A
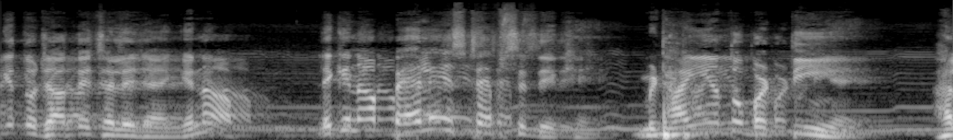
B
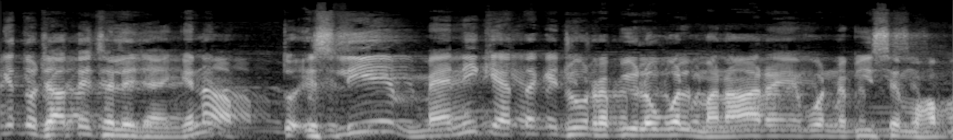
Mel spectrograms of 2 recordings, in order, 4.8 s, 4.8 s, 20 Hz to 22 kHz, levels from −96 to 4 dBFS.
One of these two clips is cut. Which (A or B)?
B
